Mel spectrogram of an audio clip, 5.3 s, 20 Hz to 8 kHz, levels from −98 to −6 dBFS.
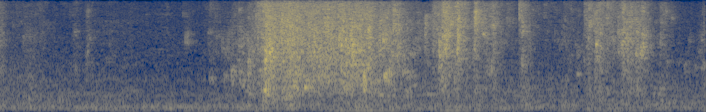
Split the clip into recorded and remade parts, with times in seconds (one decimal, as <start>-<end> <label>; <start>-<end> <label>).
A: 0.0-5.3 recorded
